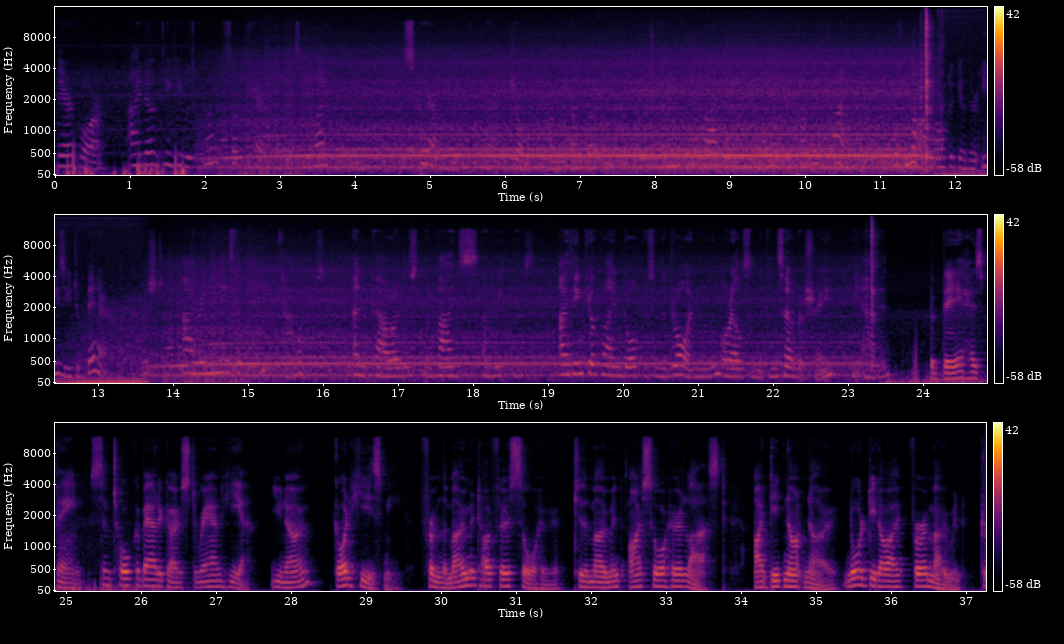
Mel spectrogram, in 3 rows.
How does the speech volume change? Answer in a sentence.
The volume of the speech goes up.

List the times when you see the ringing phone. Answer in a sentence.
You can't hear the ringing phone here.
